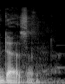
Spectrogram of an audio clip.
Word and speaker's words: dozen: dozen dozen dozen mmm well we know we have two syllables so one syllable is going to be stressed but which one is it dozen or is it doesn't be here right duh is it dozen dozen basic sounds and connections uh we just have a schwa sound uh we just have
